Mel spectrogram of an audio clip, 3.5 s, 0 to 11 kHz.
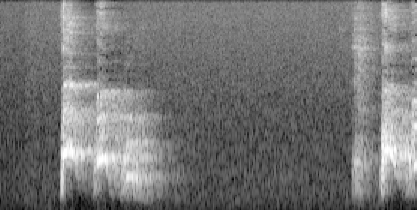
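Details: Papillon, a tiny dog barking very loud at home, captured in stereo on an Olympus LS-11; a quick burst of two or three clipped barks, a second of silence, then another pair of sharp barks starting again.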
